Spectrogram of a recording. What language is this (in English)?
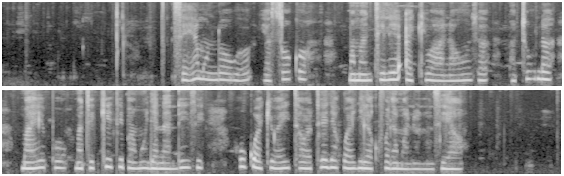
Swahili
